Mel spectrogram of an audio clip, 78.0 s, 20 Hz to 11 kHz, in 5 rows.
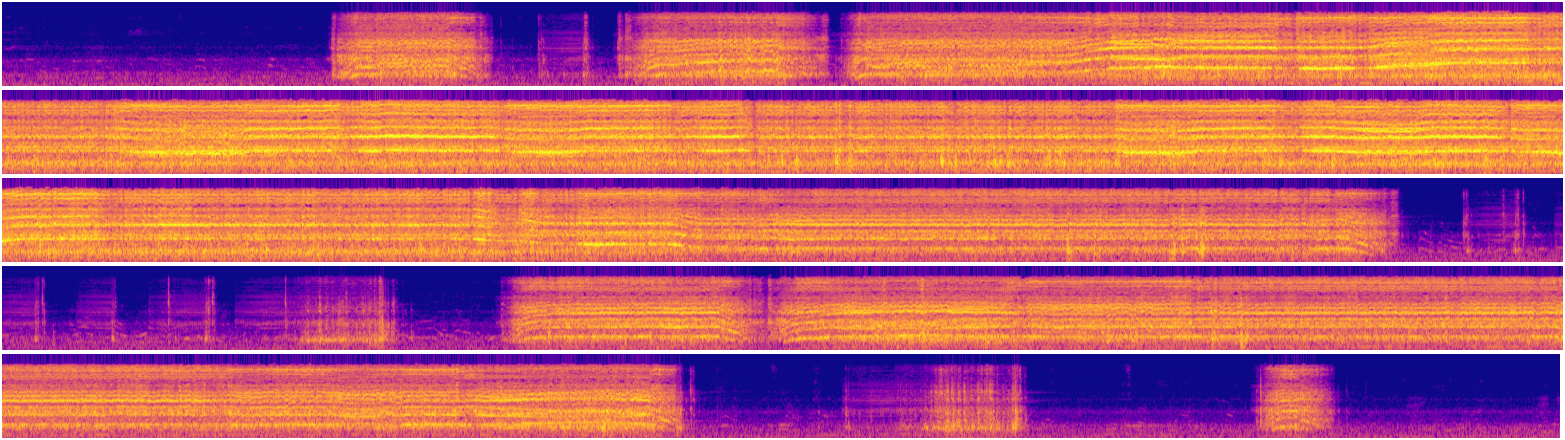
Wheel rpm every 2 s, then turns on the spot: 0, 20, 30, 60, 70, 130, 160, 220, 230, 230, 230, 230, 230, 230, 230, 220, 230, 230, 190, 130, 120, 110, 60, 0, 0, 10, 90, 90, 110, 110, 110, 110, 110, 110, 70, 0, 10, 10, 0.
72-74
